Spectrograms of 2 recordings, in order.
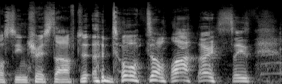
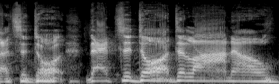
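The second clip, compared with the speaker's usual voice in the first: put-on old lady voice, pitched higher; 4 semitones higher than usual.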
